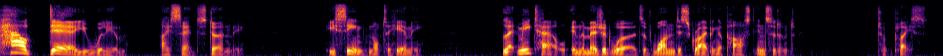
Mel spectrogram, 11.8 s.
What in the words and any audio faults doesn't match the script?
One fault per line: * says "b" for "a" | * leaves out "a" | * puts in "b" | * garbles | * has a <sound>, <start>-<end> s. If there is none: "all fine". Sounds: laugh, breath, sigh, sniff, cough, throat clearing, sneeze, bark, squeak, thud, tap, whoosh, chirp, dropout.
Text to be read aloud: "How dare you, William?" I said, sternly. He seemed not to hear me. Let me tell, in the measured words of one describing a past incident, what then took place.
* leaves out "what then"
